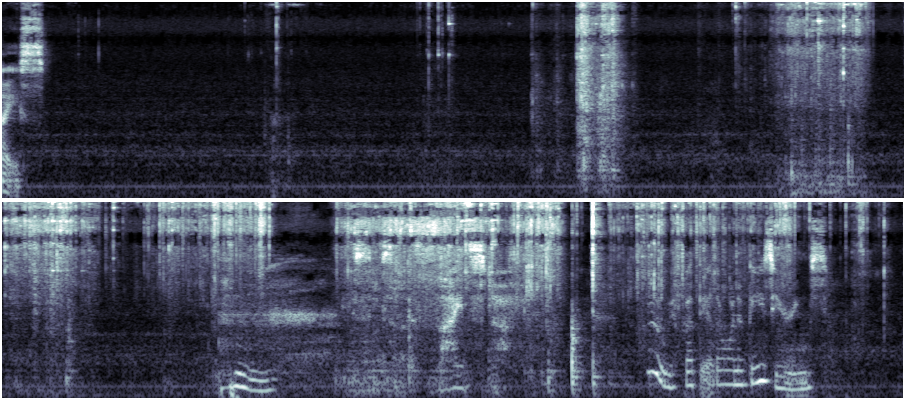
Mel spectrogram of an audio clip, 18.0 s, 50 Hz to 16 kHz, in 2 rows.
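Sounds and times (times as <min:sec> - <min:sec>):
jewelry clinking and jangling: 0:07.4 - 0:18.0.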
